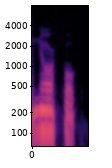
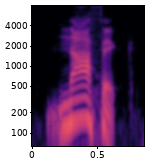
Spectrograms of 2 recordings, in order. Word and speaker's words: Norfolk: Norfolk. I'm just going to keep saying Norfolk. It's not Norfolk. Not there. That's how you know you're not from there, if you go down there and say that.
